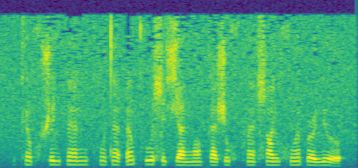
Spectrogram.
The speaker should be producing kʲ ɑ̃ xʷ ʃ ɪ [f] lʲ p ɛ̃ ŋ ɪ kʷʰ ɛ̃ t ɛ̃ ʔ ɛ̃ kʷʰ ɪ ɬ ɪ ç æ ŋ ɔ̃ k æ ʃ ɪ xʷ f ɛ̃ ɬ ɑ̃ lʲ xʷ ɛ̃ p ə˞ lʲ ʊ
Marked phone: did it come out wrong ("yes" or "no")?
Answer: yes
